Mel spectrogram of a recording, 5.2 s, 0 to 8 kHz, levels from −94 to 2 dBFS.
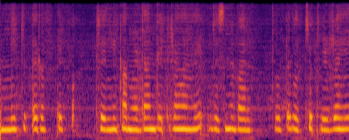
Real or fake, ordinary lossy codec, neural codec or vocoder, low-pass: fake; none; codec, 24 kHz, 1 kbps, SNAC; 7.2 kHz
